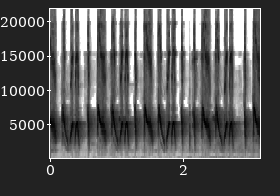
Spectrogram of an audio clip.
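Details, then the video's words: Hill prinia singing vigorously: loud, high, rapidly repeated V-shaped sweeping notes, each dipping and rising sharply, delivered in quick bursts with brief gaps, close and clear. "burung ciblek gunung gacor"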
